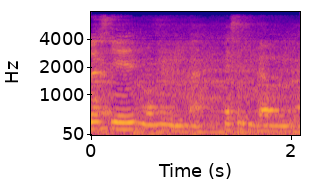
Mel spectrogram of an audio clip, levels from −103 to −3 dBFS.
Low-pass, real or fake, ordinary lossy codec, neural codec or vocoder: 7.2 kHz; fake; none; autoencoder, 48 kHz, 32 numbers a frame, DAC-VAE, trained on Japanese speech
